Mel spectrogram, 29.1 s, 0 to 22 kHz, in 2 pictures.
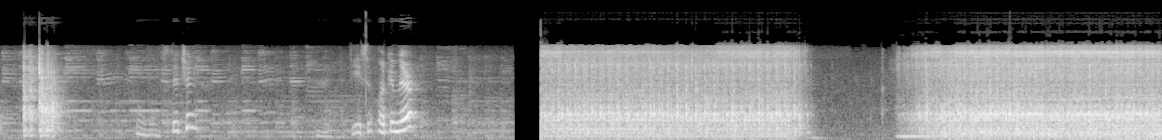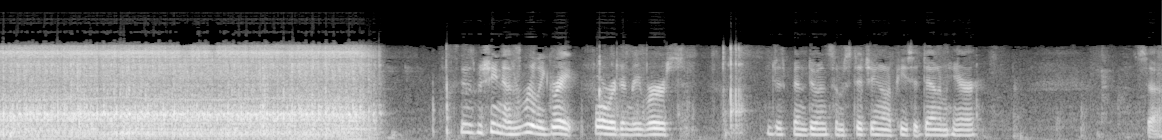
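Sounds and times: electric sewing machine running: 0:06.8 - 0:10.2, 0:11.2 - 0:19.4.

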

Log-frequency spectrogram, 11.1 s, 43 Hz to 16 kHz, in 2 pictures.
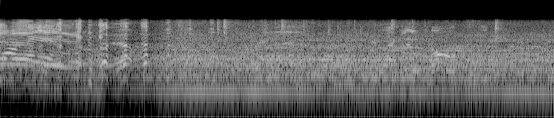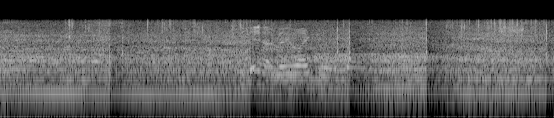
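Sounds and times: airboat engine idling: 0:00.0 - 0:11.0.

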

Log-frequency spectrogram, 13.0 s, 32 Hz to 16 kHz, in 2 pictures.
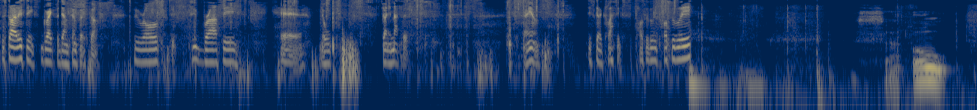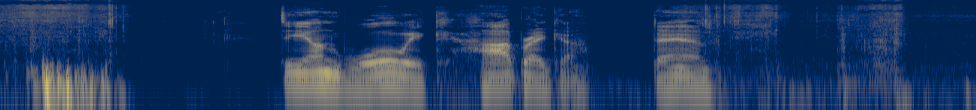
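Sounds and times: vinyl record sleeves squeaking: 0:00.0 - 0:04.6.

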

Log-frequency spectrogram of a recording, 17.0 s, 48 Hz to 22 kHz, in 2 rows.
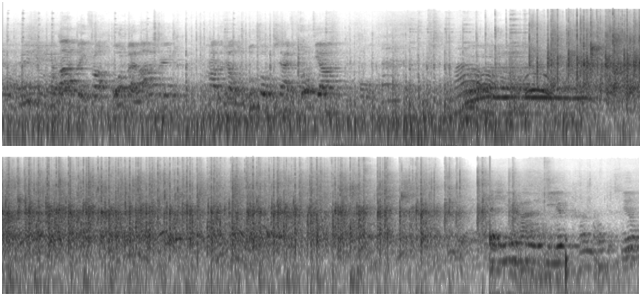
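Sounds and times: crowd applauding: 0:05.6 - 0:15.6.

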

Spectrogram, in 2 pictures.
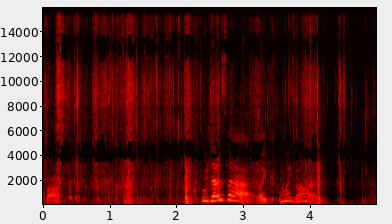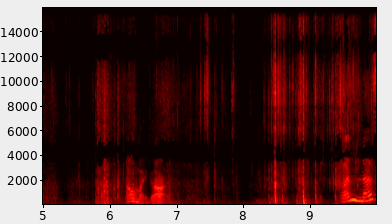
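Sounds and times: packaging rustling and crackling: 0:00.0 - 0:10.0.

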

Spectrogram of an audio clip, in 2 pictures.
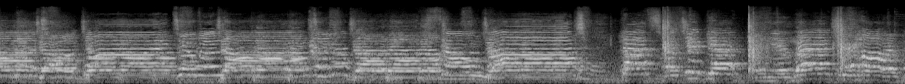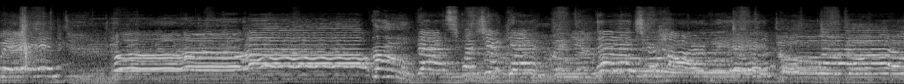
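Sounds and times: a cappella group singing in harmony: 0:00.0 - 0:18.0.

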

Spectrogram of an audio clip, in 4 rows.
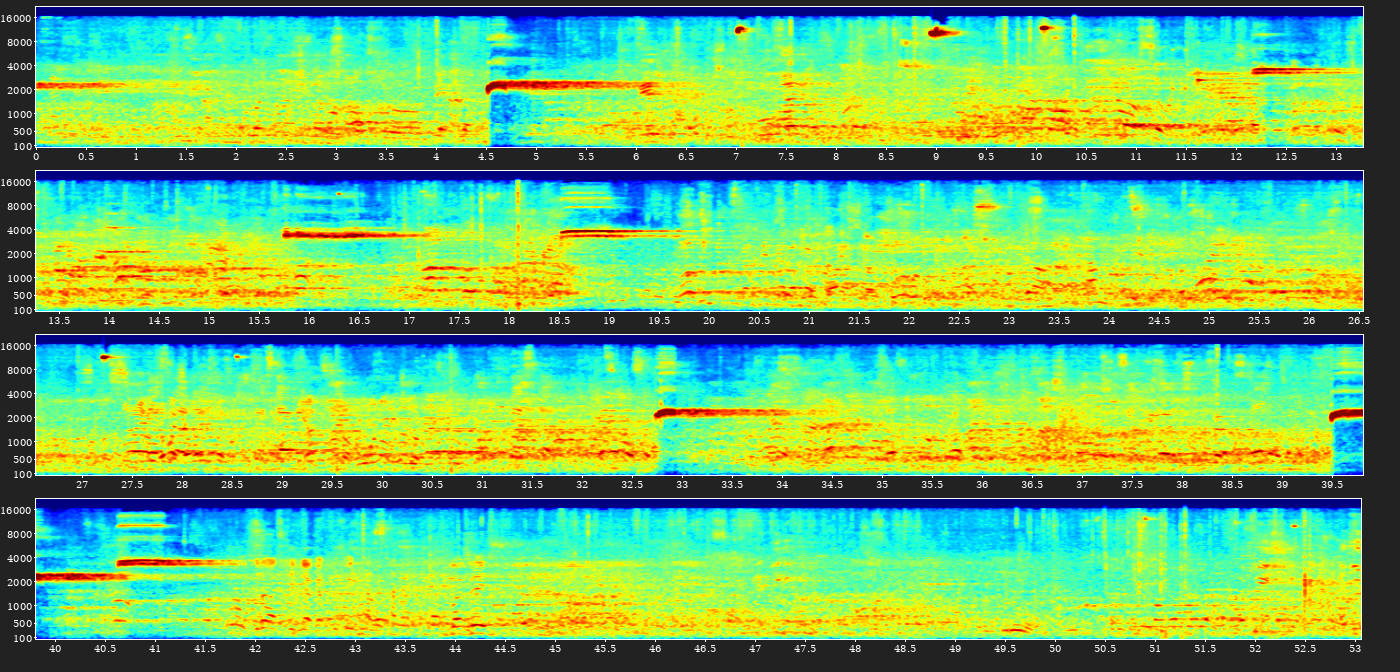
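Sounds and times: hall chatter: 0:00.0 - 0:53.0
higher-pitched whistle: 0:04.5 - 0:05.8, 0:15.8 - 0:17.0, 0:18.5 - 0:19.4, 0:32.7 - 0:33.6, 0:39.5 - 0:41.6
referee's whistle blast: 0:04.5 - 0:05.8, 0:15.7 - 0:17.0, 0:18.5 - 0:19.7, 0:39.5 - 0:41.7.

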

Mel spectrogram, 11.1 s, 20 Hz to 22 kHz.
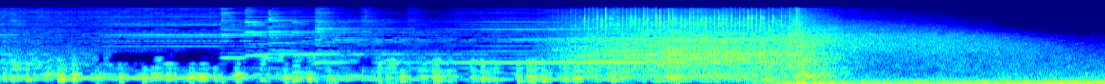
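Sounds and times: keyboard soundtrack music: 0:00.0 - 0:08.6
low rumble: 0:06.8 - 0:11.0.

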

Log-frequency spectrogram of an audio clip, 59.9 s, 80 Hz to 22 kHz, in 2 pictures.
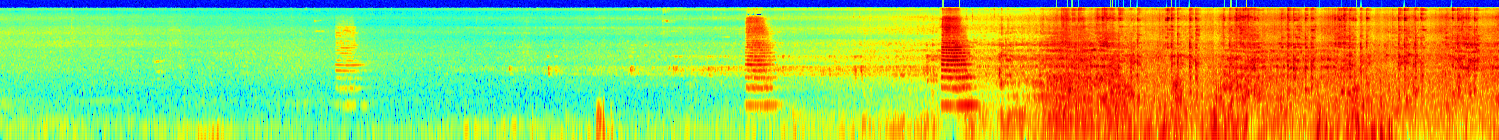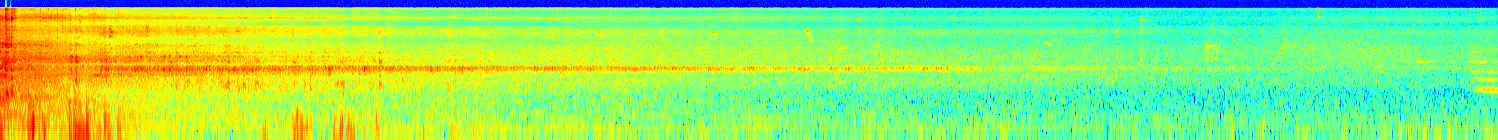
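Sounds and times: train horn blasts: 0:06.6 - 0:07.5, 0:14.9 - 0:15.8, 0:18.8 - 0:19.8, 0:59.3 - 0:59.9
train wheels clattering on rails: 0:15.7 - 0:40.4.

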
